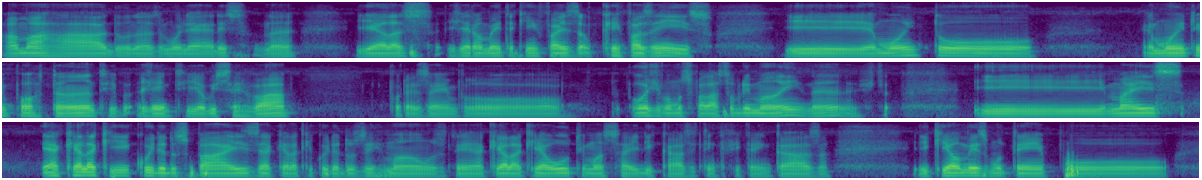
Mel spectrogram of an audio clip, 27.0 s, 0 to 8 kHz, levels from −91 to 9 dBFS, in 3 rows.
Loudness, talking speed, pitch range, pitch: -24 LUFS, 145 wpm, 85-100 Hz, 90 Hz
